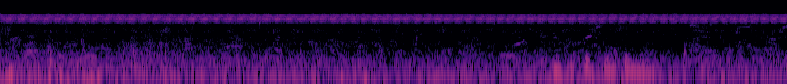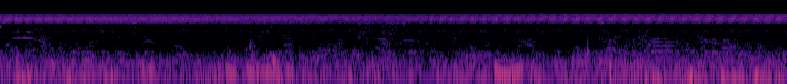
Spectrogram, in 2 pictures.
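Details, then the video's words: Sunset on the steep coast of Cape Fiolent, Crimea, filled with a constant shrill cicada buzz that never pauses, backed by the steady low wash of waves. "Cicadas at sunset."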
